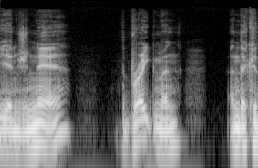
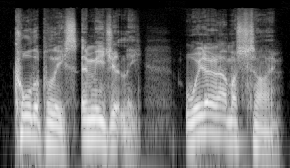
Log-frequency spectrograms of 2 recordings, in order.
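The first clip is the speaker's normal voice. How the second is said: quick, higher-pitched command; urgent order; 4 semitones higher than usual. A narrator's reading. Conductor sending for police before departure, urgent. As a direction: press them to act at once.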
